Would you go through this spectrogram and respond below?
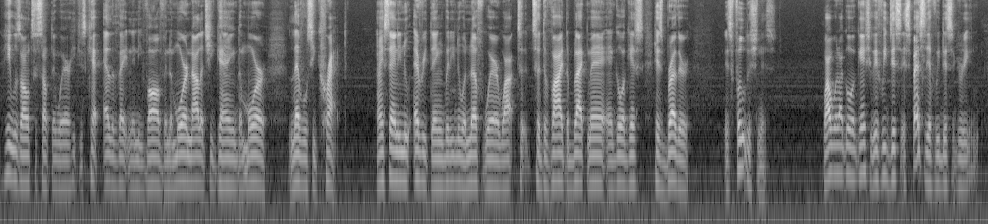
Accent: Milwaukee, Wisconsin, United States; I'm from Milwaukee. I know all about that.

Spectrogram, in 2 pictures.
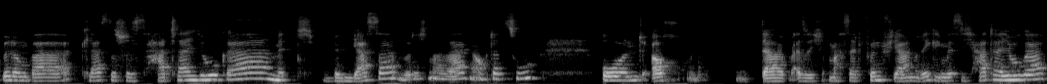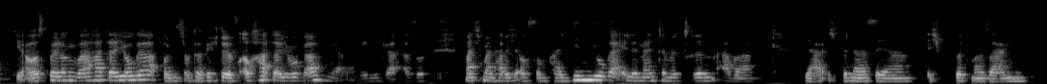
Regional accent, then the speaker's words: Munich, Bavaria, Germany; moved away as an adult; now in Berlin, Germany; Ich bin 30 Jahre alt. Ich komme ursprünglich aus München, bin vor kurzem nach Berlin gezogen

